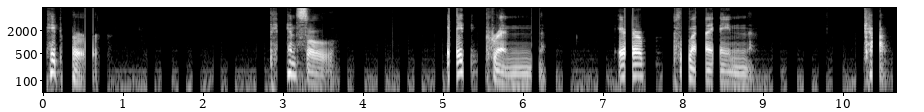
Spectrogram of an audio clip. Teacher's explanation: The unvoiced labial star consonant. The whispered tap of this drum beat P is played with a light springing apart of the lips just like for the bee. On the spring away, feel a bee in a whisper without any puff of air.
